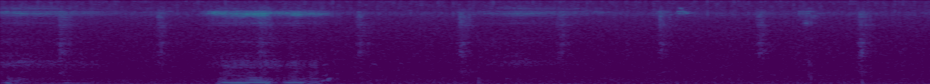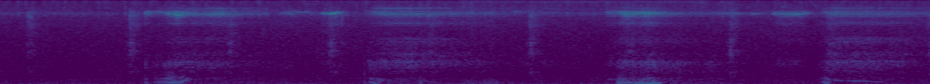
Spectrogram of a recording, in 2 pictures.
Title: Hear my sweetie snoring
